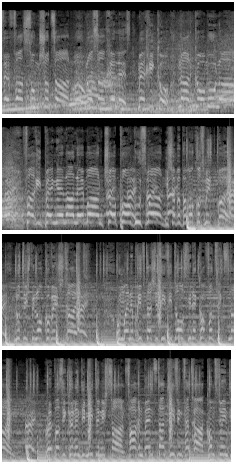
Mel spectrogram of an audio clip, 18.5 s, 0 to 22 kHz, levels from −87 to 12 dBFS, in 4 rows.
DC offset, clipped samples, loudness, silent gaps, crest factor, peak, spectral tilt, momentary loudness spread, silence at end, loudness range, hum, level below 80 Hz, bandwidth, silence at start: under 0.1%; under 0.1%; -13 LUFS; none; 10 dB; 0 dBFS; -4.5 dB/octave; 5 LU; 0 s; 3 LU; none; -14 dBFS; 16.5 kHz; 0 s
